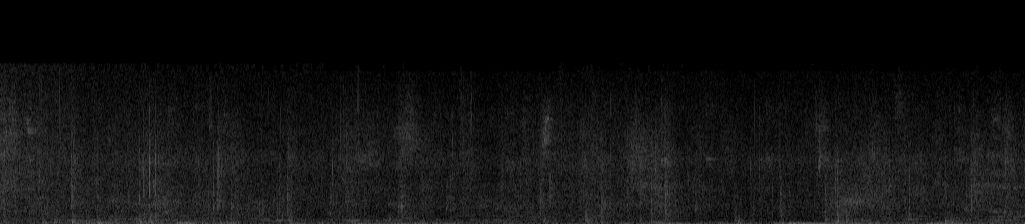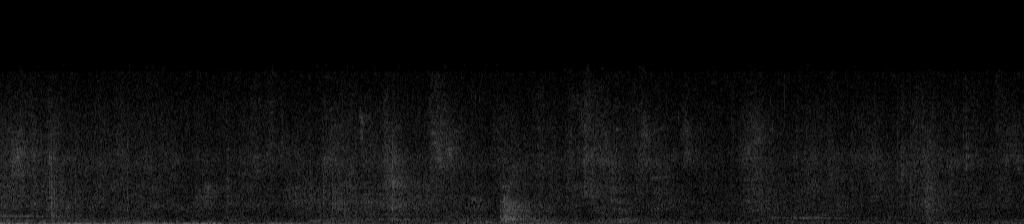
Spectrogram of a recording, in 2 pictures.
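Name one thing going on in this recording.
A choir sings together in a large echoing hall, heard from a distance.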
